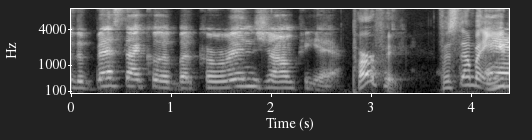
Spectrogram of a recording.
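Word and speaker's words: Karine Jean-Pierre: want to say congratulations to, I think it's Corinne Jean-Pierre. I want to say it. You got it. You got it right. My French is not. Corinne Jean-Pierre.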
